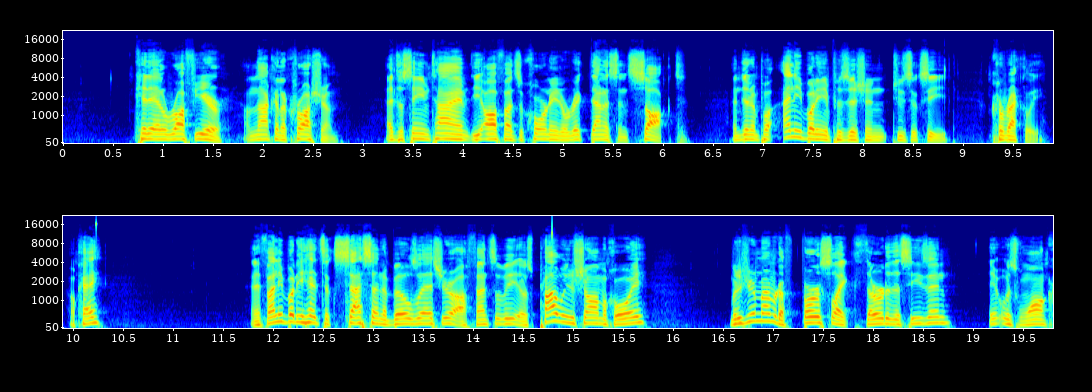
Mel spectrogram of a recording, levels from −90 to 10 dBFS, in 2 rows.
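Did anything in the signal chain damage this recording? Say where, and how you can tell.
Yes. Two sharp, isolated snaps sit on top of the speech at 10.24 s and 14.80 s, each only a few milliseconds long and peaking at about -10 dBFS. Their instant onset, with no effect on the speech around them, points to the analogue wiring. These are likely electrical switching spikes, where a nearby switch, motor or static discharge arced and the audio line picked up the burst.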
